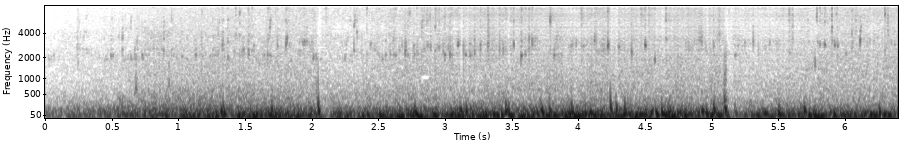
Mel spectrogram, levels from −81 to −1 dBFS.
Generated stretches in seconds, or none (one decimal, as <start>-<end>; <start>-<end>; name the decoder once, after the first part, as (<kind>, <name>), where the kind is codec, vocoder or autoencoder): 3.0-5.7 (codec, DAC)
